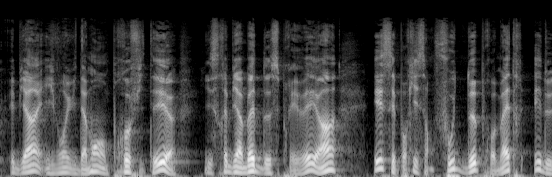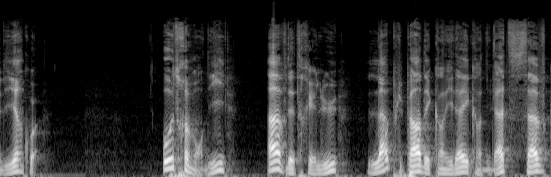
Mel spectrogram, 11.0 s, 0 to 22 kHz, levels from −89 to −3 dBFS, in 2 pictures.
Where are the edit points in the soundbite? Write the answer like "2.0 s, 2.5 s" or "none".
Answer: 4.1 s, 5.7 s, 8.4 s

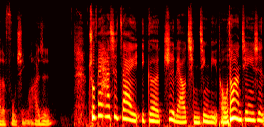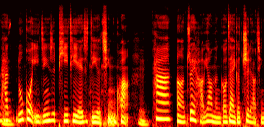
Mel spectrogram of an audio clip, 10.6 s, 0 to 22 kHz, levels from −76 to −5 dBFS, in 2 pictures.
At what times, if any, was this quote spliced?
8.7 s

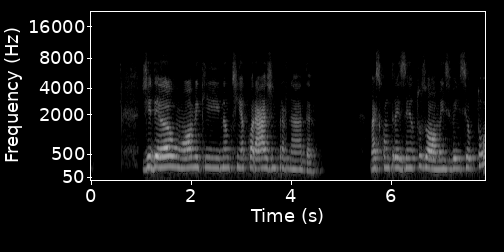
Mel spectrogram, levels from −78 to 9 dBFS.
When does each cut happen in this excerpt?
3.9 s

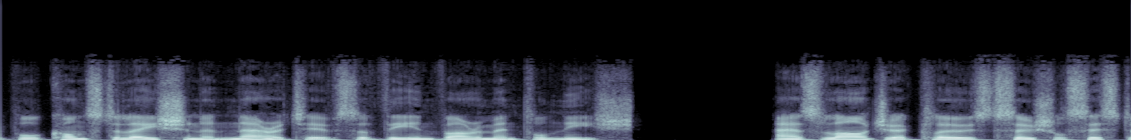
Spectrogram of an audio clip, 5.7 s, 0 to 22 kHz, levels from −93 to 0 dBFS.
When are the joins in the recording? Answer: none

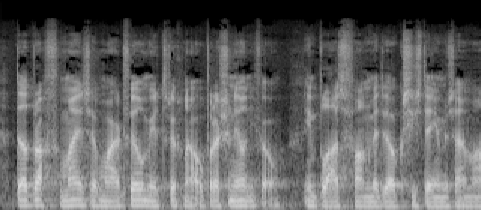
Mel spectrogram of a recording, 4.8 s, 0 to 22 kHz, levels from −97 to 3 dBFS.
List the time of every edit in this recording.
1.2 s

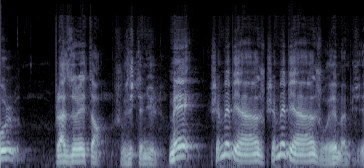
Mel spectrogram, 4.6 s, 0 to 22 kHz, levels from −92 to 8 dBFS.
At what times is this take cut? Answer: 1.6 s, 2.1 s, 3.3 s

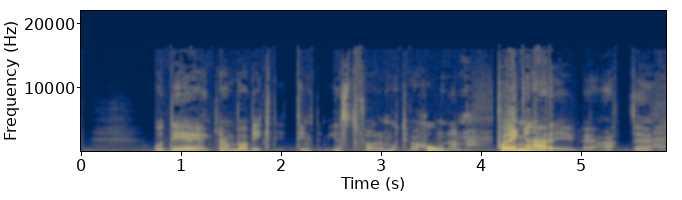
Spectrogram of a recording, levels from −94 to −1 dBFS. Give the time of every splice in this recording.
4.1 s

